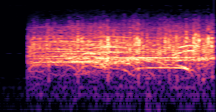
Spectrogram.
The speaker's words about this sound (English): And listen, they're all clapping.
